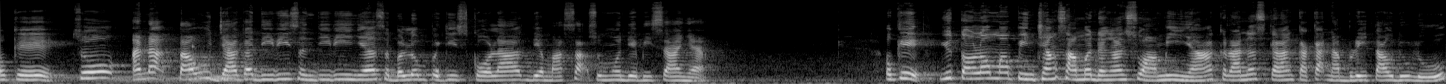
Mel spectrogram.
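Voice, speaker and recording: Fairly slow female speech, fairly high in pitch, with ordinary pitch variation. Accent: Malaysian. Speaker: recruitment interviewer. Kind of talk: job interview.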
